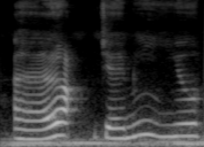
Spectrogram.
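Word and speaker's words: أَأَعْجَمِيٌّ: A-nya yang pertama dibaca jelas, yang kedua dibaca tashil. A'jamiyyu.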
